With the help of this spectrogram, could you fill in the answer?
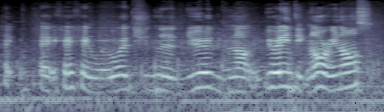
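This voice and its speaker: A woman's voice: a little high, fairly even intonation, normal speed, a bit bright, recorded from a distance, poor audio. A woman livestreaming a video game with casual, playful commentary, often muttering to herself and breaking off mid-thought. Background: game music.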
